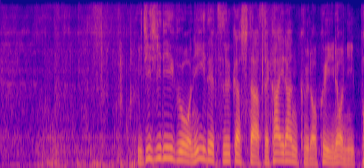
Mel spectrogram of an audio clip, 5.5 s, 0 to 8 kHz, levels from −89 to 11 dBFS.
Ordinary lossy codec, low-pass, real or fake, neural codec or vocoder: none; 7.2 kHz; fake; codec, 16 kHz, 4.8 kbps, FACodec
